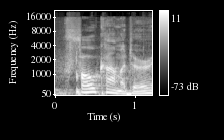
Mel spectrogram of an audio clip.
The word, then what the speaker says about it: focometer: Focometer is the only pronunciation of this noun.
